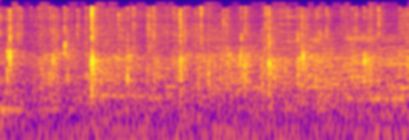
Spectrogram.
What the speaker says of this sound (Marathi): बाळांनो, जोरदार टाळ्या वाजवून आपण त्यांचे अभिनंदन करूया.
